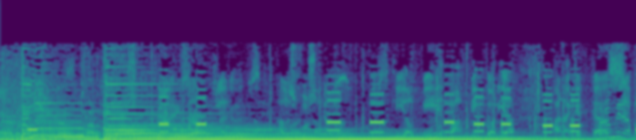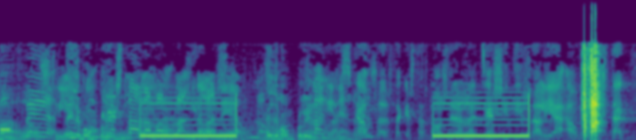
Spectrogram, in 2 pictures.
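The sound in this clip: Telephone being dialled to call someone: a steady low dial-tone drone with a quick run of keypad beeps, then two long ringing tones with a voice talking between and around them, ending in a sharp click.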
